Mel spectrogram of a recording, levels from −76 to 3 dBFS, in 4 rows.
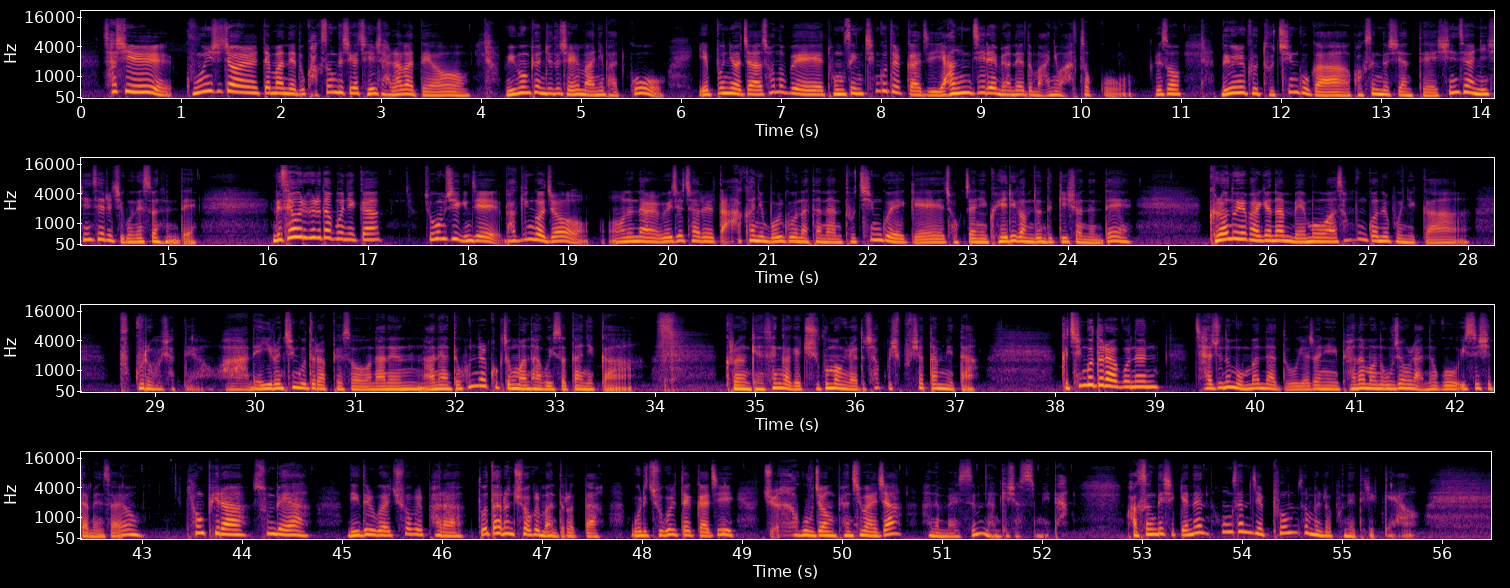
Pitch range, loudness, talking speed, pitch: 160-230 Hz, -18 LUFS, 330 characters per minute, 190 Hz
